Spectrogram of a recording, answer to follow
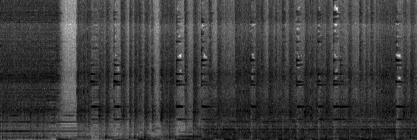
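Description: Free improvisation for electric guitar and drum kit. Sustained electric guitar notes ring for about a second and break off briefly, then the drums come in with a fast, dense run of cymbal, snare and bass drum strokes while the guitar plays on beneath.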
